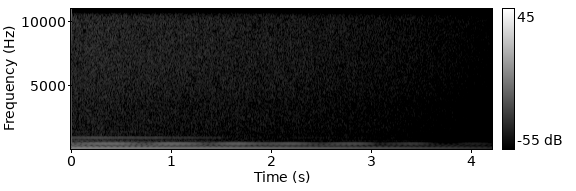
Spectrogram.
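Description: The last low chord of a piano music track, held and dying away slowly until it fades out near the end.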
